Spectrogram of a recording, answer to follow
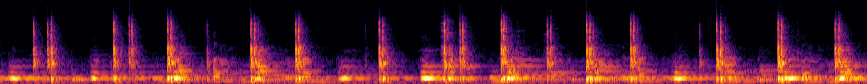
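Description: Instrumental music: a fast repeating pattern of short, sharp pitched notes, about three a second, over steady sustained low notes.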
